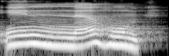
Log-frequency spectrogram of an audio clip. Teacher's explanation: إن، أشد النون غنة أكمل ما تكون، إنهم، وتم ضمة الهاء.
